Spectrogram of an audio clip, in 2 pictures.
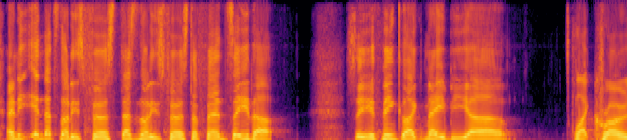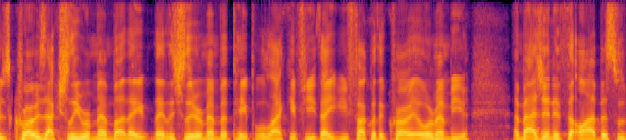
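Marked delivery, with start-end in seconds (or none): none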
